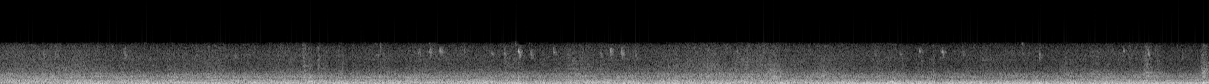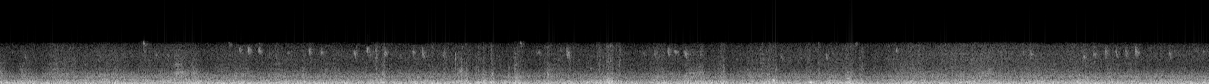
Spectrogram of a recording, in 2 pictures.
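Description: A vehicle engine rumbles steadily while driving off-road.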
